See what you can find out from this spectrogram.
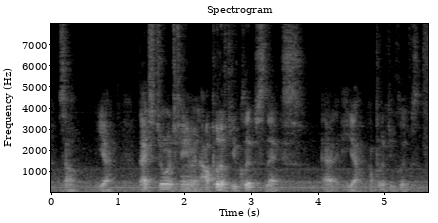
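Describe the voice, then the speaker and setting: A man talks with a very deep, low pitch and long, frequent pauses. The room echo is audible. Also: ordinary pitch variation, moderate pace. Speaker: travel vlogger. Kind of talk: casual travel review monologue. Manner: casual, filler-heavy.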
